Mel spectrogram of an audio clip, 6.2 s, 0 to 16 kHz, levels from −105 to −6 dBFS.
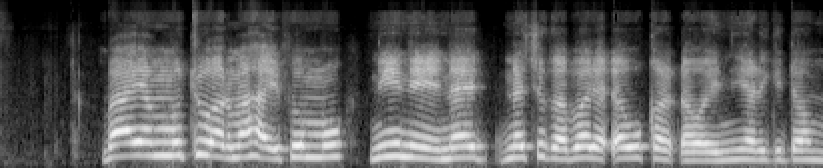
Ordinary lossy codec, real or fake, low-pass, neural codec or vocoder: Opus, 16 kbps; real; 14.4 kHz; none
